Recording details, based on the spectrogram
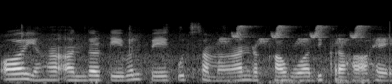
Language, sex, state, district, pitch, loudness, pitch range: Hindi, female, Haryana, Rohtak, 195 Hz, -19 LUFS, 185-205 Hz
